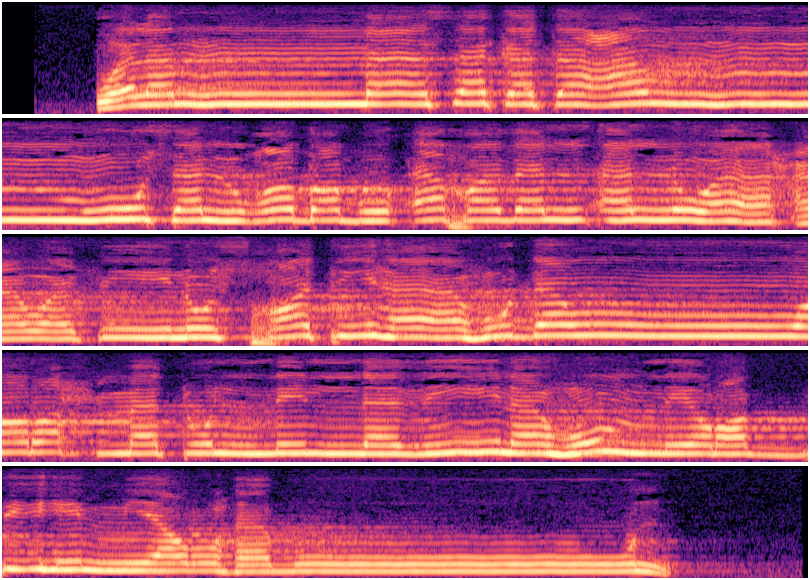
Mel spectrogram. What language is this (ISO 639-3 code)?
ara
